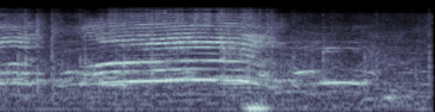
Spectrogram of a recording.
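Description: A person's high-pitched cheer, held for about a second, with a short low thump just after it.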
